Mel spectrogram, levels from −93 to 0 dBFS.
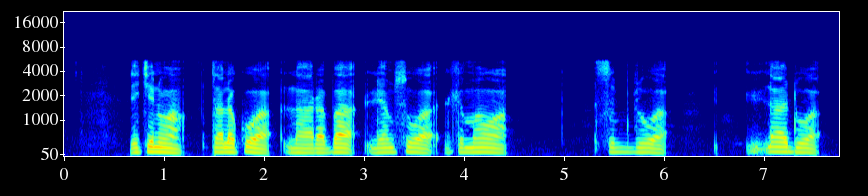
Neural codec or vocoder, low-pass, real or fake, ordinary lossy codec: vocoder, 44.1 kHz, 128 mel bands, Pupu-Vocoder; 5.4 kHz; fake; none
